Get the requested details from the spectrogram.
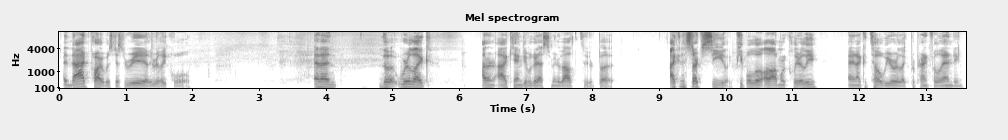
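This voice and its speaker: A man's voice: mid-range voice, brisk, long pauses, no room sound. Young man telling a story, laughing. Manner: animated storyteller, laughs often, says "like" a lot. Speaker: podcast co-host. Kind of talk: casual chat.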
